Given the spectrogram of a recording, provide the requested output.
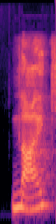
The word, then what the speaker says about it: Nike: Parce que des grands athlètes vont acheter des chaussures Nike. Il y en a qui disent Nike, il y en a qui disent Nike. Alors, prononcez-le comme vous voulez, mais cette marque, elle représente les ailes d'une grande déesse de la victoire.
